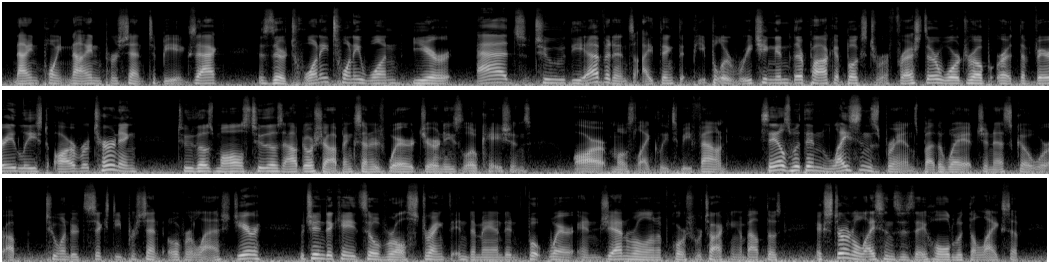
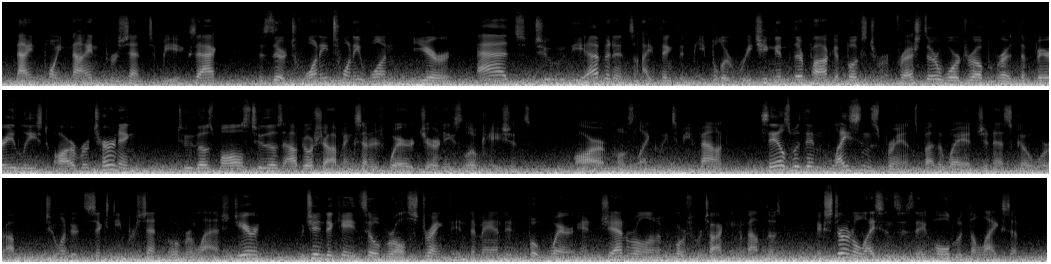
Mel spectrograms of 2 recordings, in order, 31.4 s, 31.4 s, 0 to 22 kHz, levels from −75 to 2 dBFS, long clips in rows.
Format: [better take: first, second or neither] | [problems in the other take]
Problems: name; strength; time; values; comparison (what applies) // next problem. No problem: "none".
first | low rumble; loud; throughout; 4 dB below the speech; faint in the first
